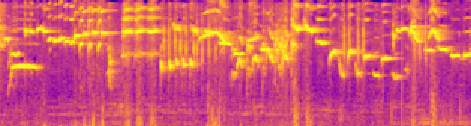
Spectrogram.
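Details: Brown-chested jungle flycatcher, female and male together, noisy lure recording for attracting wild birds: dense overlapping high whistles, sharp chirps and rising and falling slurred notes, with rapid scratchy bursts throughout.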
